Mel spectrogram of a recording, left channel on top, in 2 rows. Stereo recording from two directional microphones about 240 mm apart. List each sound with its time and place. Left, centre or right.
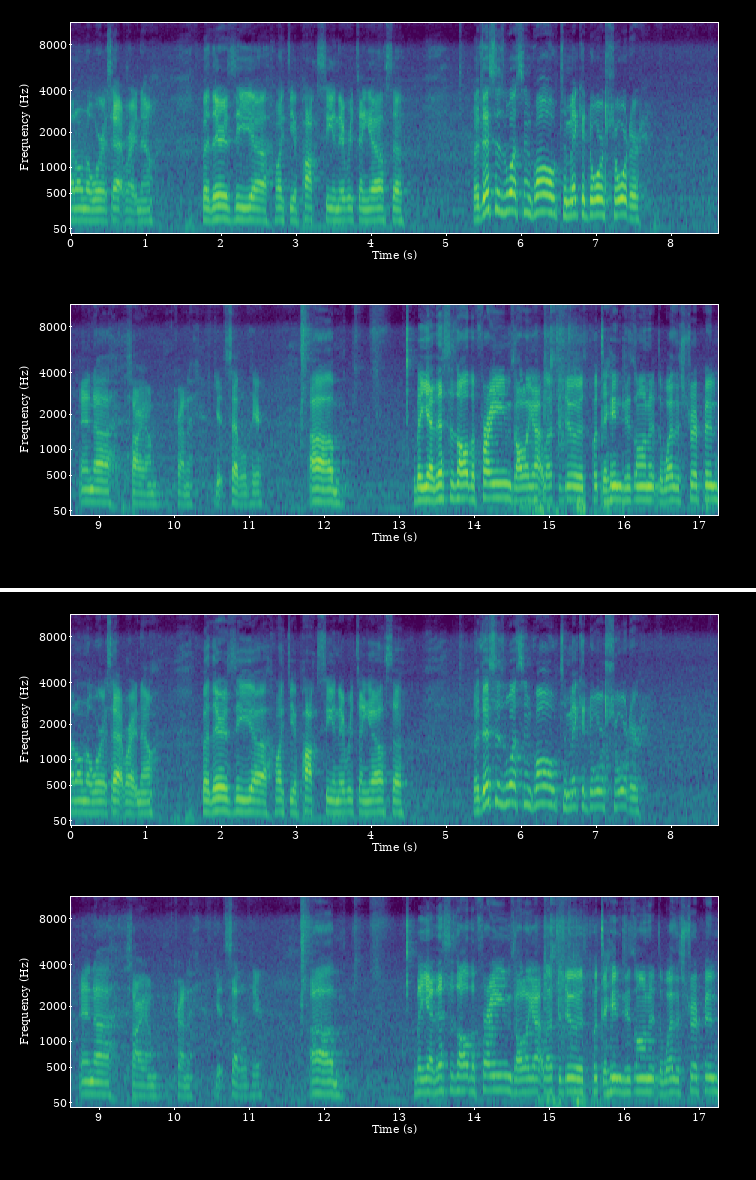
0.0 s speech: centre
8.7 s speech: centre
11.8 s speech: centre
13.1 s speech: left; by 17.2 s centre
